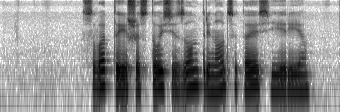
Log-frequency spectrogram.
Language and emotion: Russian, sad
